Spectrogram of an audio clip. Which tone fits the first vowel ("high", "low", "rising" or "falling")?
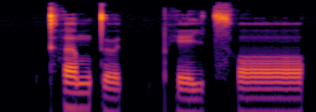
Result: high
